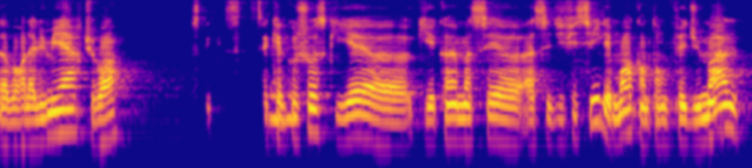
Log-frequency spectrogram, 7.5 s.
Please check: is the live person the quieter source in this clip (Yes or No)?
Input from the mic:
Yes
